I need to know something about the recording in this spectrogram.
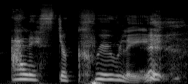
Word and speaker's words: Aleister Crowley: Well, I mispronounce it. It's Aleister Crowley. Not really, but I'm going to call him Aleister Crowley because it's easier for me.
